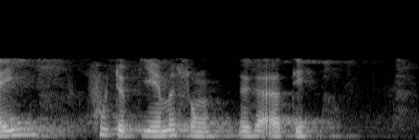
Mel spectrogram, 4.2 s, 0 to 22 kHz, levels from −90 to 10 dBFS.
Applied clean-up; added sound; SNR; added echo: none; none; none; none.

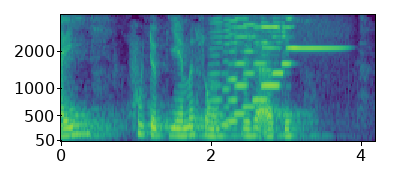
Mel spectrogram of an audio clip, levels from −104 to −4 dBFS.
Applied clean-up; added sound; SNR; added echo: none; Harmonica; -2 dB; none.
